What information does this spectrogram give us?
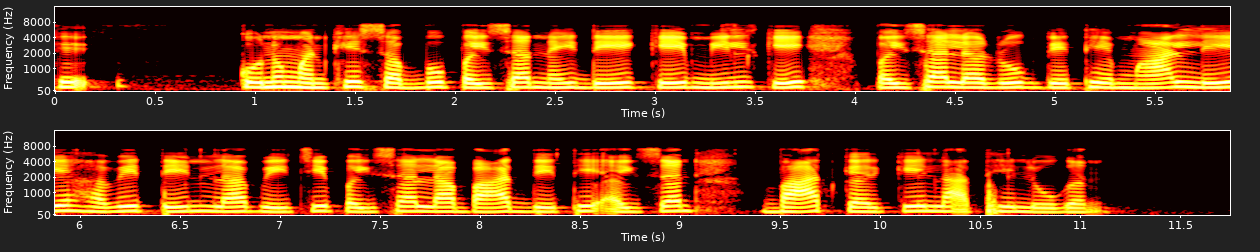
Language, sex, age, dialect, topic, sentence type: Chhattisgarhi, female, 25-30, Western/Budati/Khatahi, banking, statement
